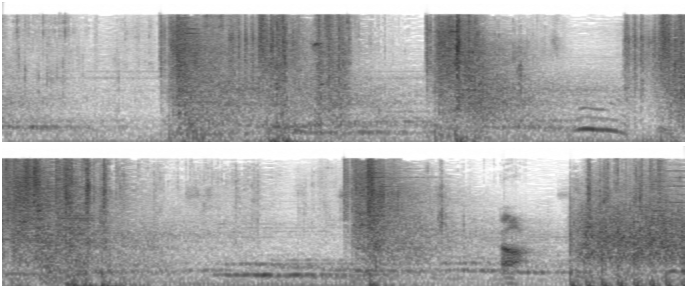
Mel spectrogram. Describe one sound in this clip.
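Gunfire bursts loudly and repeatedly.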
